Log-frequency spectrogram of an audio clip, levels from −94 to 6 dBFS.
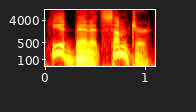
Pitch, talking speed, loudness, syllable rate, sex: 120 Hz, 270 wpm, -16 LUFS, 5.9 syllables/s, male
